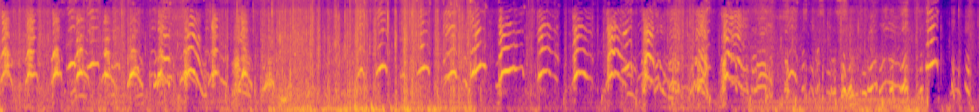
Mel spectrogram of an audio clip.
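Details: Young puppies, two breaking out of their play area, keep up a fast stream of high arched whimpers and yips, roughly three a second, briefly quieter midway amid low rumbling noise, then resuming sharply.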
